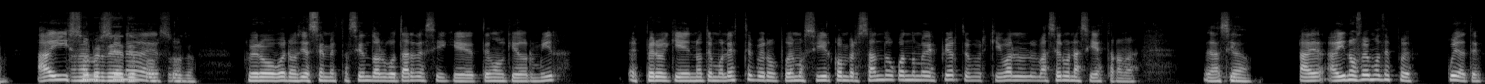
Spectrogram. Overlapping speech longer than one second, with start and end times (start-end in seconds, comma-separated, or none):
0.7-1.9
